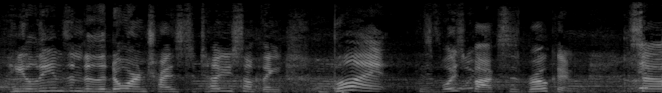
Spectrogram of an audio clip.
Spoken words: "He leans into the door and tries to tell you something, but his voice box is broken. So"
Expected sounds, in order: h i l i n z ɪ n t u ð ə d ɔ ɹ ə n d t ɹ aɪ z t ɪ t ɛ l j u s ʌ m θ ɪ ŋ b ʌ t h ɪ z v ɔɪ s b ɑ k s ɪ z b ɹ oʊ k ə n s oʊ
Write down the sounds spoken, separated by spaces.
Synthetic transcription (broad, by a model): h i l i n z ɪ n t u ð ə d ɔ ɹ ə n t ɹ aɪ z t ɪ t ɛ l j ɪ s ʌ m θ ɪ ŋ b ʌ t h ɪ z v ɔɪ s b ɑ k s ɪ z b ɹ oʊ k ə n s oʊ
